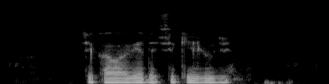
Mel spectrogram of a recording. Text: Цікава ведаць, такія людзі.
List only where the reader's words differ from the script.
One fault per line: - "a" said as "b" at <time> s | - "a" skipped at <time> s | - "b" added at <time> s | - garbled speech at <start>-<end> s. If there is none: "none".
none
